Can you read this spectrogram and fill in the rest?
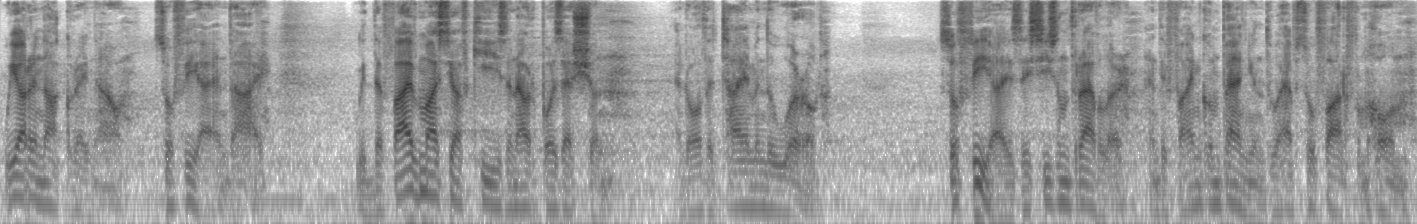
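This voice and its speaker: Weary old italian assassin, super deep gravelly voice, solemn n measured, game cutscene w noise behind. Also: male voice, heavily acted. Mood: tender, tired. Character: weary, reflective veteran Italian assassin, noble and warm. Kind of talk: dramatic game cutscene dialogue and letter narration.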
